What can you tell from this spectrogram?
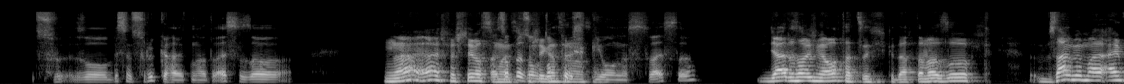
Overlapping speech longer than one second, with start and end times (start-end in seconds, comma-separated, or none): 4.9-6.2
